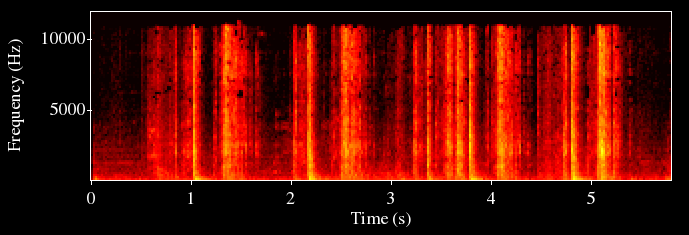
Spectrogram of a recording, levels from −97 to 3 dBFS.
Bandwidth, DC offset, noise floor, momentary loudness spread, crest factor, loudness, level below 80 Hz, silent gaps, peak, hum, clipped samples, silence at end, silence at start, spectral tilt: 12 kHz; under 0.1%; -58 dBFS; 21 LU; 30 dB; -29 LUFS; -58 dBFS; none; -2 dBFS; none; under 0.1%; 0 s; 0 s; -2 dB/octave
